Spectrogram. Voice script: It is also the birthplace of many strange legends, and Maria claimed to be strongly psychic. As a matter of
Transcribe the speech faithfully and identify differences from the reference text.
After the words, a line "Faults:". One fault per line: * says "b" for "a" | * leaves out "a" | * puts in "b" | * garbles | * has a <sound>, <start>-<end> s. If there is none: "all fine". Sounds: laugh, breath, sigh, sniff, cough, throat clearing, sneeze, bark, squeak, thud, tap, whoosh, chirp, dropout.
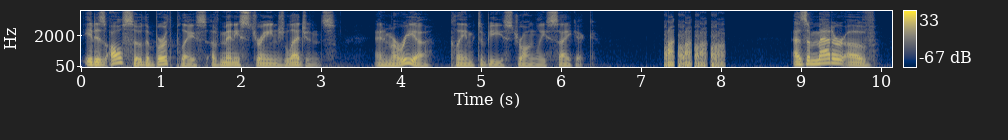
It is also the birthplace of many strange legends, and Maria claimed to be strongly psychic. As a matter of
Faults:
* has a laugh, 7.3-8.1 s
